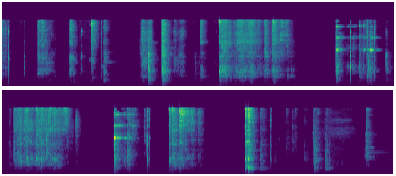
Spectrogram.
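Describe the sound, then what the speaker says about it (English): Ice cubes dropped and scooped into a metal tin or glass, with bursts of clinking, rattling and crunching separated by short pauses, close and fairly loud, no talk. "So we need to fill this tin or your glass with ice."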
